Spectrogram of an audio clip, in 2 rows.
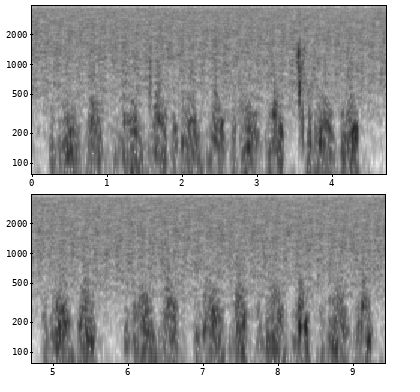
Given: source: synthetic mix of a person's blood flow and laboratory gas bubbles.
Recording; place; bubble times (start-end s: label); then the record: Doppler ultrasound of blood flow; precordium
3.50-3.88 s: bubbles
From the record:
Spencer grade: 1 (occasional bubble signal discernible with the cardiac motion signal, with majority of cardiac periods free of bubbles); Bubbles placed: only in the low amplitude regions of the cardiac cycle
